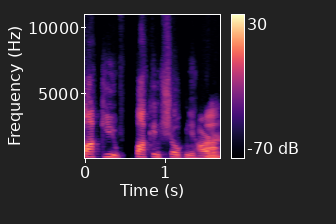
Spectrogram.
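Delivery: shouting. Retelling what a past partner said during sex: imitating someone yelling. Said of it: "yelling at me".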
